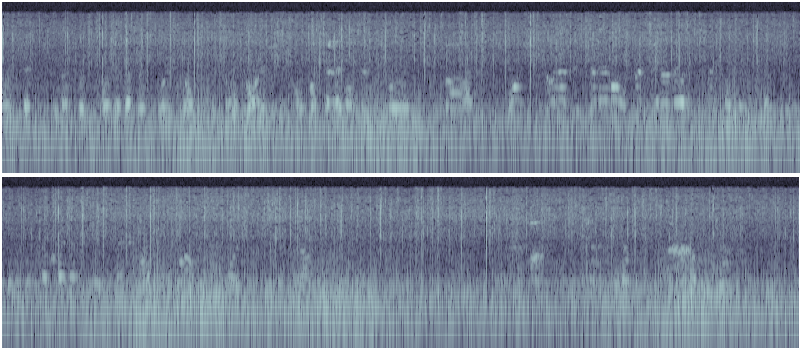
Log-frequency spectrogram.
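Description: A torch flame crackles and roars close by.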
